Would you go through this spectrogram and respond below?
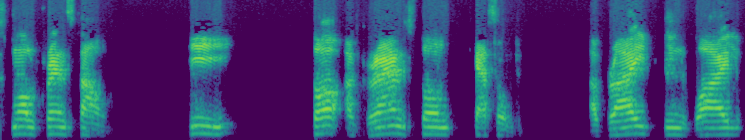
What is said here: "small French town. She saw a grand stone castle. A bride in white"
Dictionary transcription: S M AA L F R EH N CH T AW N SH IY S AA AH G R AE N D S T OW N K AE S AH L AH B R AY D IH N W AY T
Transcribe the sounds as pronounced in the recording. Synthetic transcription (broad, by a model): S M AA L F R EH N S T AW N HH IY S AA AH G R AE N D S T OW N K AE S AH L AH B R AY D IH N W AY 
